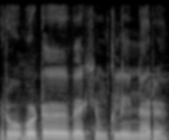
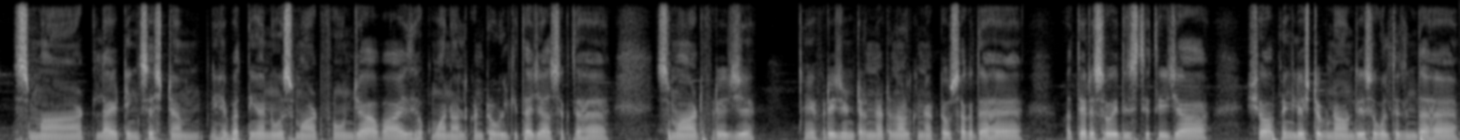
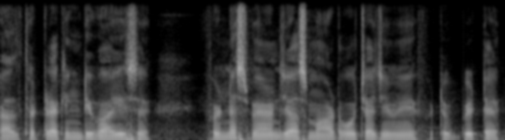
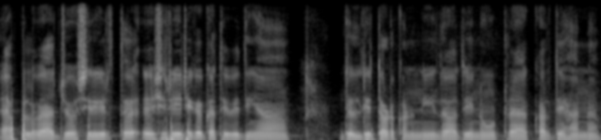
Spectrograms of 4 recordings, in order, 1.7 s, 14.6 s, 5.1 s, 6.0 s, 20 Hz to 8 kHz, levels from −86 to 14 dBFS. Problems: none marked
